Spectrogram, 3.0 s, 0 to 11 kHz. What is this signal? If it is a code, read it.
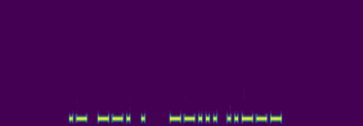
Morse code, heard as a keyed tone, about 41 wpm, 700 Hz. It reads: AGE 72
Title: K1USN SST QSO Practice 40wpm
